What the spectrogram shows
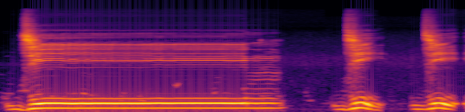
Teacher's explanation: আগা এটা একটু নিচের দিকে আসবে, আর মধ্যখানটা একটু উপরের দিকে চলে যাবে। উচ্চারণের সময় একটু প্রেসার হবে, আর এই প্রেসারের ফলে জিহ্বার মধ্যখানটা উপরে চলে যাবে। এজন্য জিমের উচ্চারণটা আওয়াজে মোটা হবে।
